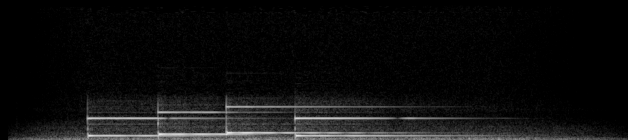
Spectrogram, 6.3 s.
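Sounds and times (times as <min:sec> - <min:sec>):
chime: 0:00.9 - 0:05.4.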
